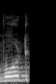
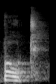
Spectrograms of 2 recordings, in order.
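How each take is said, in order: First: The 'b' is soft, with no burst of air. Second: The 'b' is released with a burst of air. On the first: "अब इसे India में बोट कहते हैं" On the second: "पहले तो बहुत सारी हवा ऐसे रोक के रखेंगे मुंह में और फिर उसका विस्फोट करेंगे"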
